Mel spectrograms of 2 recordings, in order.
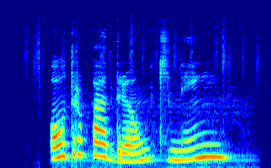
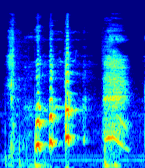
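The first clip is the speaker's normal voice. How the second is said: nervous laugh; 4 dB louder than usual. Real, not acted. Laughs after being caught.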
